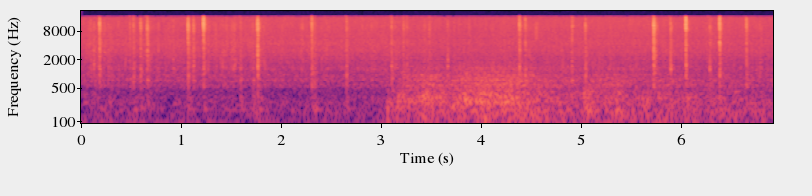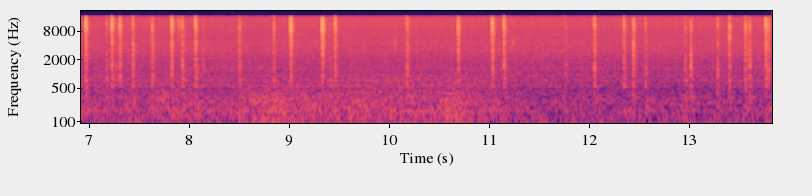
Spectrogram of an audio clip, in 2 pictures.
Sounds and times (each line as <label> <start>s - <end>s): rain 0.0s - 13.8s
thunder 3.0s - 11.1s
